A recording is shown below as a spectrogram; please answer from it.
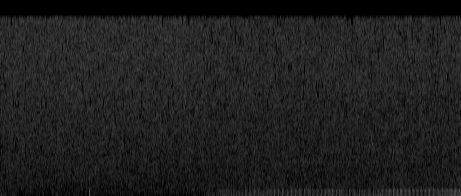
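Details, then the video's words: Kiyu, a Tosa dog, snoring loudly while asleep indoors, a habit it lacked when young, beside a sleeping mastiff and standard bull terrier; quiet at first, then a low rhythmic rattling snore starts midway and keeps pulsing steadily. "いびき きゆ君"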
